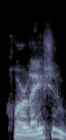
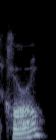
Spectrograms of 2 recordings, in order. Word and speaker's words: CORREL: It's pronounced correlation, but it's abbreviated as coral.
